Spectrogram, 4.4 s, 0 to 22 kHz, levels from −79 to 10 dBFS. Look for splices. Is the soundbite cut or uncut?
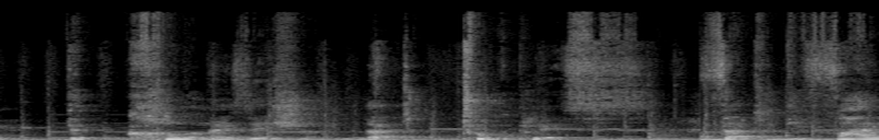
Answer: cut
